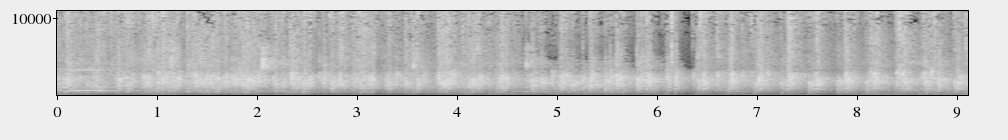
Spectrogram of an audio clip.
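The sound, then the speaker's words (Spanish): Audience applause at a fundraising celebration for a cultural center, a loud, dense patter of many hands clapping steadily for about nine seconds, with crowd murmur underneath. “Así que creo que nos merecemos todos nosotros un aplauso.”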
